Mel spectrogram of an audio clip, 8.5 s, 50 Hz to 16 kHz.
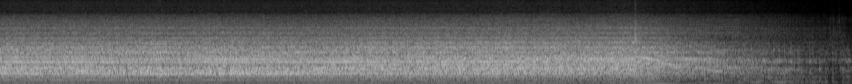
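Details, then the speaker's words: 1972 Hoover 1346A vacuum cleaner after reassembly: loud, steady motor roar with droning resonance, then a smooth wind-down. The motor was much quieter outside the housing. The owner suspects an old gasket vibrating or the motor lightly hitting the housing. "Mimo wszystko jest dość głośno. Myślę, że tutaj poskładałem to dość porządnie . Nie powinno to rezonować, ale wszystkie te elementy razem sprawiają, że dźwięk jest dość głośny."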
